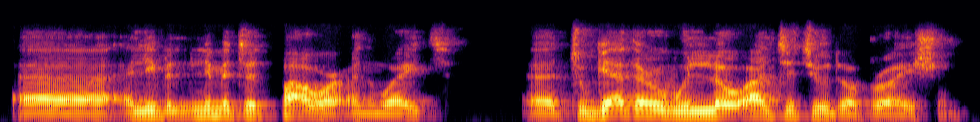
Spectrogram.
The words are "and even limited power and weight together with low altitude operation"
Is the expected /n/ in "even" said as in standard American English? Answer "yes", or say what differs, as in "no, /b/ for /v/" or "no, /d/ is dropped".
no, /l/ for /n/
